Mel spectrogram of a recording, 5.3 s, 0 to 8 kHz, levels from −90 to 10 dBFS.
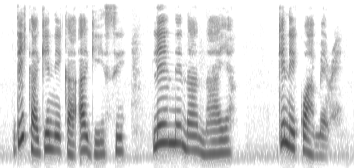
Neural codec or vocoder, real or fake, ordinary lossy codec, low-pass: none; real; none; 7.2 kHz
